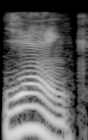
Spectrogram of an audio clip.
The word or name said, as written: yank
